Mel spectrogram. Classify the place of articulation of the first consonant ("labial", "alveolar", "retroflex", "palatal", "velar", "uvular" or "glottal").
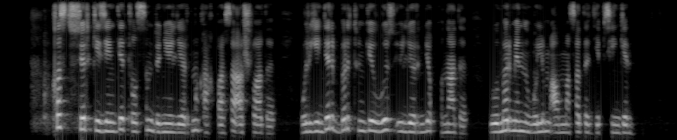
uvular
